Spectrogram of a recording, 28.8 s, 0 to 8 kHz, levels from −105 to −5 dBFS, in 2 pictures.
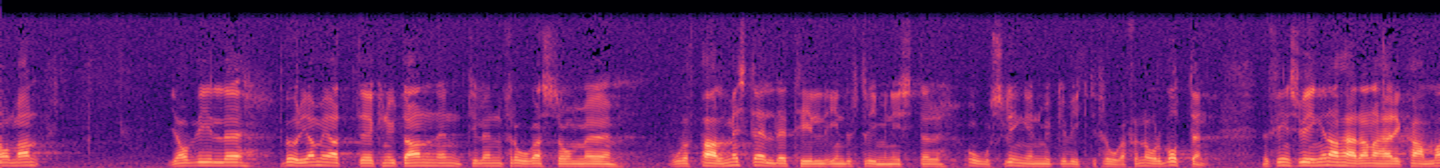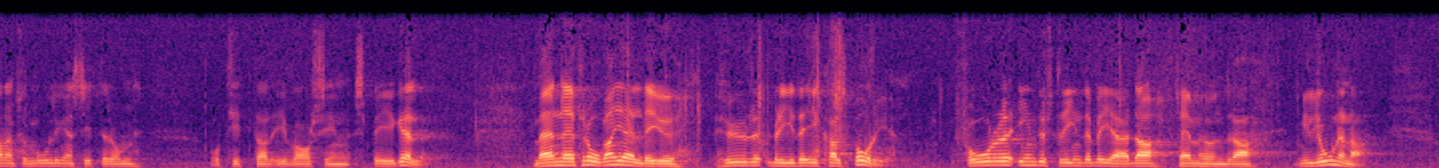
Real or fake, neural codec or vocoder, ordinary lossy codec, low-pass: real; none; none; 7.2 kHz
